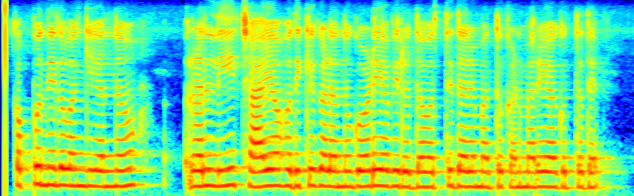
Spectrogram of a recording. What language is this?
Kannada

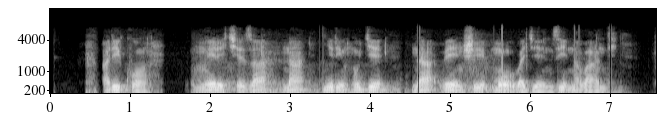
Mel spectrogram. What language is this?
Kinyarwanda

